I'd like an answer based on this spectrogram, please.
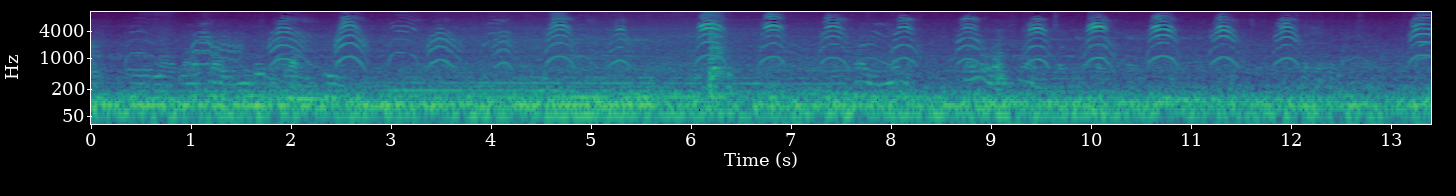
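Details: Small abandoned kittens crying with repeated high, rising-and-falling meows, roughly one or two per second, growing louder and more regular after the opening seconds, with low background rumble throughout.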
